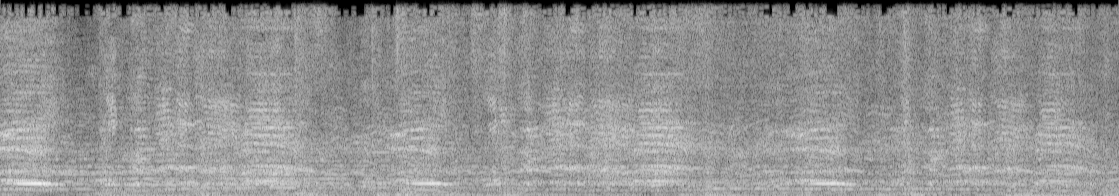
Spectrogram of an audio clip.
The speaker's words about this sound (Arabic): فصرخ الجمهور كله معا: اقتله وأطلق لنا ابن عباس.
